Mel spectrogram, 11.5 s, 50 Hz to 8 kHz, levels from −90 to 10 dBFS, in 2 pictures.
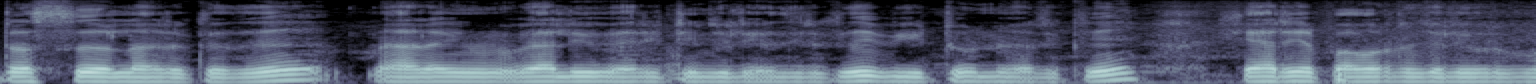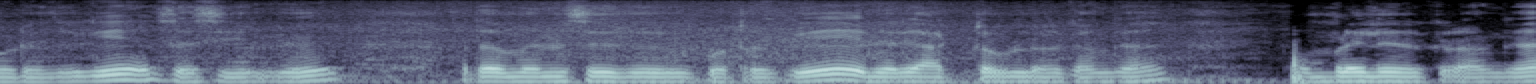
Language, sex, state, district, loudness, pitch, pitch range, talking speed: Tamil, male, Tamil Nadu, Kanyakumari, -17 LUFS, 120 Hz, 115-125 Hz, 150 wpm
